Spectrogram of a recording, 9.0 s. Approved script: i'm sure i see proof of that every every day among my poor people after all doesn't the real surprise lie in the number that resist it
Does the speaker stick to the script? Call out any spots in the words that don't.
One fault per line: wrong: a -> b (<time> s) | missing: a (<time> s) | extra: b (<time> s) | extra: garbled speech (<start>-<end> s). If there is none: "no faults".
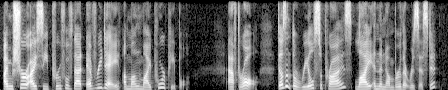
missing: every (2.0 s)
